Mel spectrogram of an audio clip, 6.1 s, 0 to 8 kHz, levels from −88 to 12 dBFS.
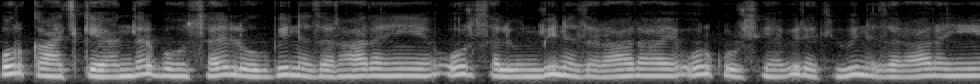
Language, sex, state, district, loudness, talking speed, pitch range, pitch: Hindi, female, Bihar, Katihar, -18 LUFS, 265 wpm, 190-220 Hz, 205 Hz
